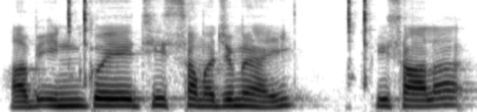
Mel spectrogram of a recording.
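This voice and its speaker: A man's voice: fairly high pitch, moderate pace, slight background noise. A man telling a spooky story on a casual podcast, retelling it with energy and acting out what people said. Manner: animated retelling that acts out the quoted people. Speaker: guest storyteller.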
